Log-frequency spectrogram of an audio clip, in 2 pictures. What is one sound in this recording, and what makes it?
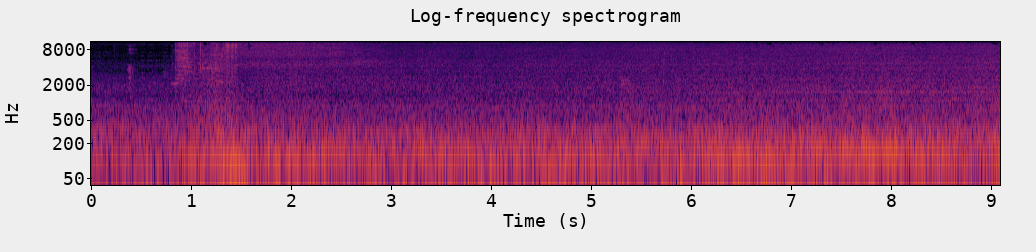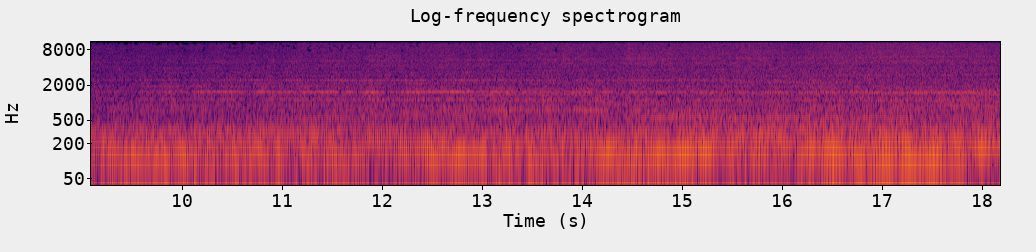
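A spacecraft's engine rumbles low and steady, slowly growing louder.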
